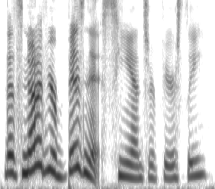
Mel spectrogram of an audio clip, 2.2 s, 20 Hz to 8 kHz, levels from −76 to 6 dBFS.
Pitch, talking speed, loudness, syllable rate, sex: 255 Hz, 220 wpm, -17 LUFS, 6.9 syllables/s, female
